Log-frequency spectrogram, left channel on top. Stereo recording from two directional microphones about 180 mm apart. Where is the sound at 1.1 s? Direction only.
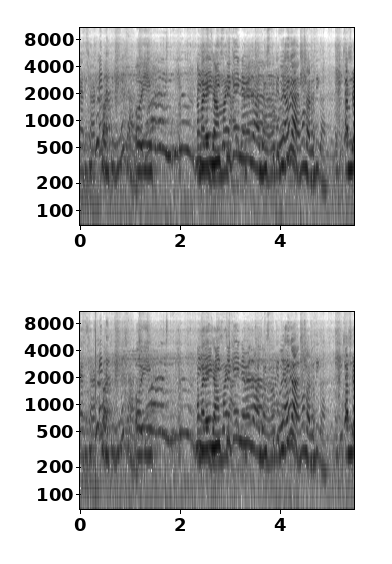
15° left (ahead or behind).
